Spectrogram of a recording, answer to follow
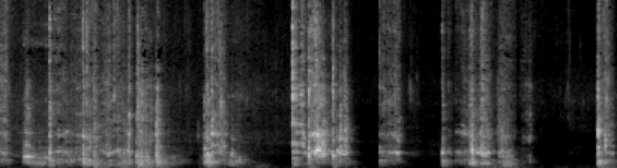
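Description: A steel ladle stirring and scraping oily sliced green mangoes around a nonstick kadai on the stove, in a run of short strokes about a second apart that fall quiet near the end.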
